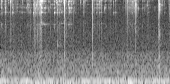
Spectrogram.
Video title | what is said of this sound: ASMR * Theme: Belly Dancing Wrap * Tapping & Scratching * Soft Spoken * Fast Tapping * ASMRVilla | It's just plastic, it's not actually metal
